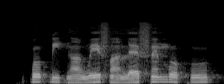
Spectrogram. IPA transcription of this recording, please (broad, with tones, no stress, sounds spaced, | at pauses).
k͡p o˧ k͡p i˨ ɡ ã˨ w e˧ f ã˨ l ɛ˨˦ f ɛ̃˦ m o˦˨ k u˧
